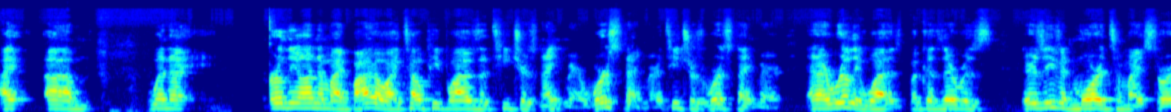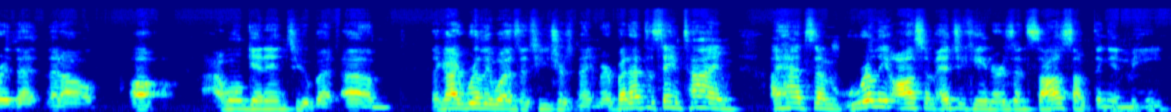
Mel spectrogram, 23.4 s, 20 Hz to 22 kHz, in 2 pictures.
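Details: Palilalia with stuttering (repeated phrases) in an adult male with Tourette syndrome; significant stutter since a brain injury in 2000.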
